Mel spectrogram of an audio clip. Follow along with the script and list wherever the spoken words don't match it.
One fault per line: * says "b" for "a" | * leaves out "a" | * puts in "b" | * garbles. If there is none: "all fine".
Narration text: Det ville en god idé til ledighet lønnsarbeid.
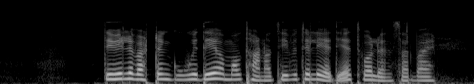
* puts in "vært"
* puts in "om alternativet"
* puts in "var"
